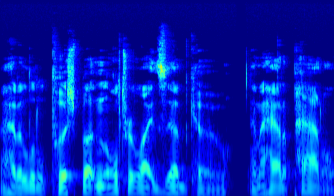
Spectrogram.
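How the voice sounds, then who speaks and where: A man talks at a moderate pace in an American accent, his pitch fairly low and his tone dark and mellow. His pitch varies in an ordinary way, and the background is quiet. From US South, South Carolina. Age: 50s. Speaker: fisherman. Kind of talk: casual chat.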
